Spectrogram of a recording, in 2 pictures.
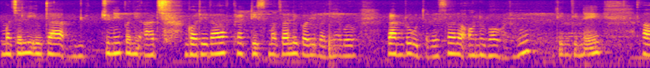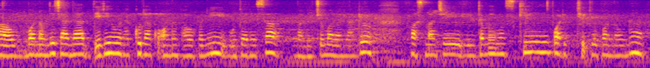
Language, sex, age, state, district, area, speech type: Nepali, female, 30-45, West Bengal, Darjeeling, rural, spontaneous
